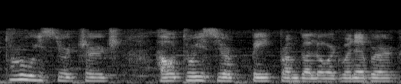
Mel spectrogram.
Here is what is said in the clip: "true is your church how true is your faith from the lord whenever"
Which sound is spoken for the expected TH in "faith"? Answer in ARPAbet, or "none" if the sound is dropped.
T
